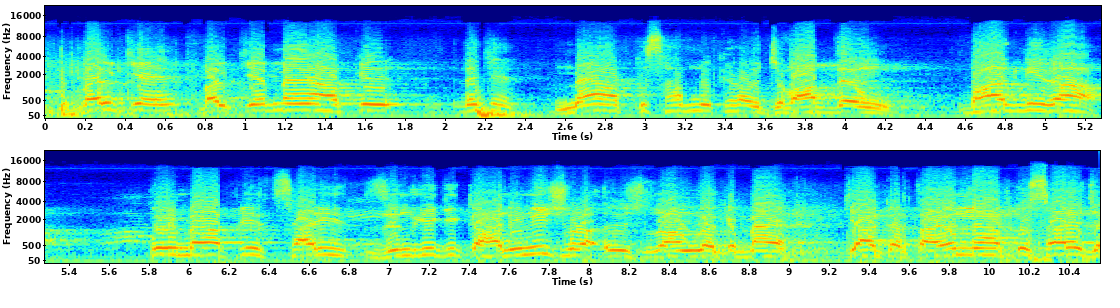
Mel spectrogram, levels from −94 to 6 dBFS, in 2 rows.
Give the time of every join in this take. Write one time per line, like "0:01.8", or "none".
none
